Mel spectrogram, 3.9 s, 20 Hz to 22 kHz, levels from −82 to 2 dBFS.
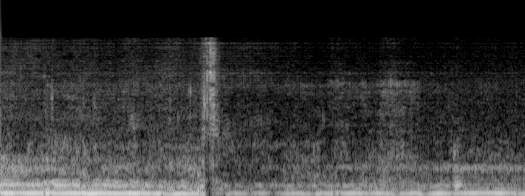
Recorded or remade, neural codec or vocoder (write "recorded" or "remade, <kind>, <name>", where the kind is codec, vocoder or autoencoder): remade, vocoder, Vocos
